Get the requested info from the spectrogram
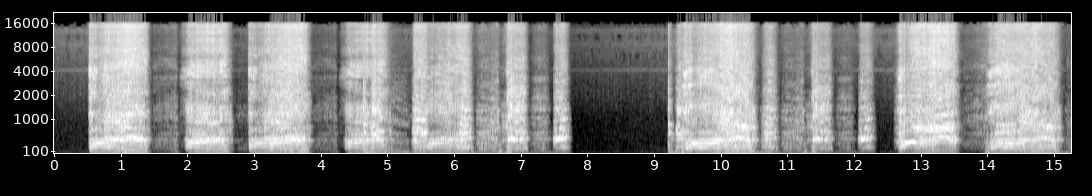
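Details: Roaring bear in the mating season: a run of coarse, growling bellows in quick succession, then a silent gap of about a second and a half before another series of loud, rasping roars.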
